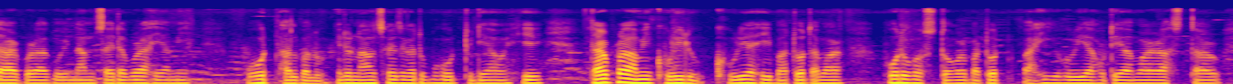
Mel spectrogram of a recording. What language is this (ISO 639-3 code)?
asm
